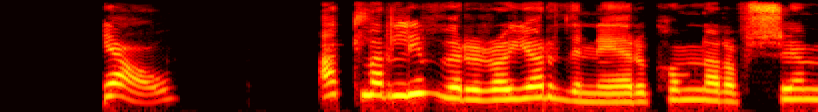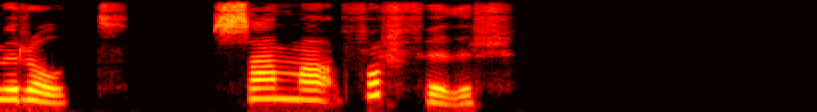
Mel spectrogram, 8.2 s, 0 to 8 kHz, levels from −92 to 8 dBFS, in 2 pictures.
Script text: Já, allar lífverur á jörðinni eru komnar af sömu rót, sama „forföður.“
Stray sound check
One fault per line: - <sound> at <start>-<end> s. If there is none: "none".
none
